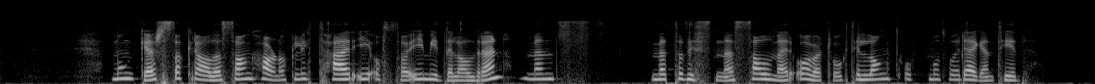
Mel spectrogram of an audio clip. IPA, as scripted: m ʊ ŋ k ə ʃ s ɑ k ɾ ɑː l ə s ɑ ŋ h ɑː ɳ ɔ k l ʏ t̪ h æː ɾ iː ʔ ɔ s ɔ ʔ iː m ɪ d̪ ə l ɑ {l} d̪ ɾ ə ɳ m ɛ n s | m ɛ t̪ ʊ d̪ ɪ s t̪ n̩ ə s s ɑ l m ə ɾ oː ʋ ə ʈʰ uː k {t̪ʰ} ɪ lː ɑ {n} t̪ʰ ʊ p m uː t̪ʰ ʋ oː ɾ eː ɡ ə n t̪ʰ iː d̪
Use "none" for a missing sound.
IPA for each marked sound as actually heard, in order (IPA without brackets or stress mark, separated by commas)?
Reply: l, t̪ʰ, ŋ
